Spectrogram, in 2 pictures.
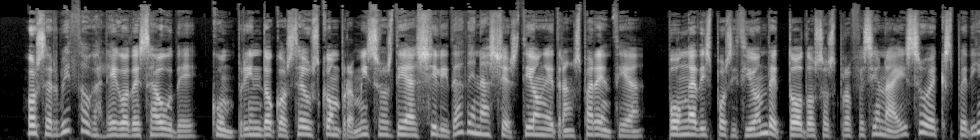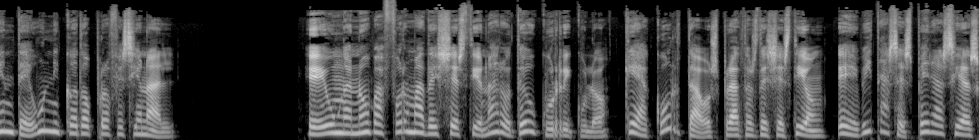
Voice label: locutora gallega galician voiceovers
